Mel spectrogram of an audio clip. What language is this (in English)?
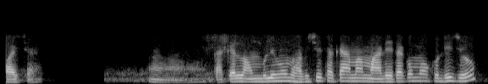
Assamese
